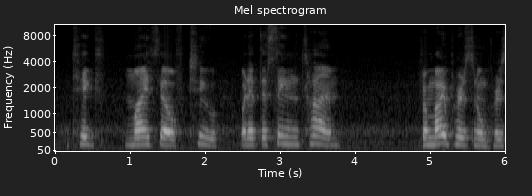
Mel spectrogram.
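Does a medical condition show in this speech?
Yes: cerebral palsy.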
